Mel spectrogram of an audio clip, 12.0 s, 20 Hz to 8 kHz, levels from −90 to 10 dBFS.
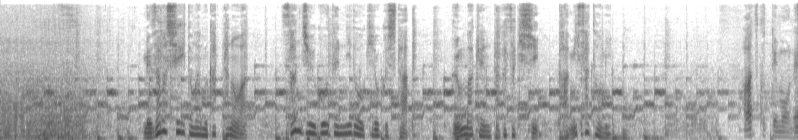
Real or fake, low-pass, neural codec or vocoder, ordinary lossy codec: fake; 7.2 kHz; vocoder, 22.05 kHz, 80 mel bands, Vocos; none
